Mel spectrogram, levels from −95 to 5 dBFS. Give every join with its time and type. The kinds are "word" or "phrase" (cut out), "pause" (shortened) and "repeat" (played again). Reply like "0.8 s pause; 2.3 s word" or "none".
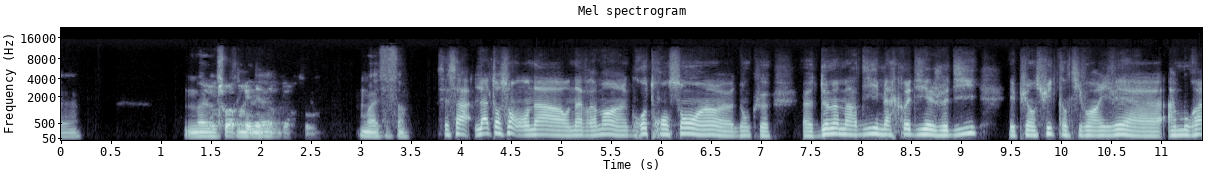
none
